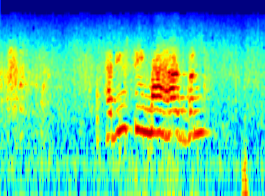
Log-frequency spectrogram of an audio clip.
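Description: A woman speaks with animation.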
